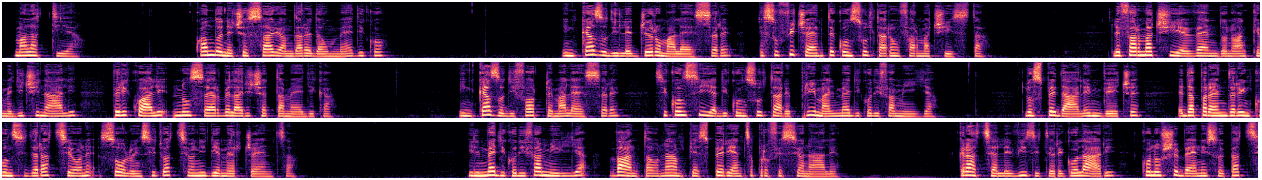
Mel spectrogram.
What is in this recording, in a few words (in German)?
krank sein italienisch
